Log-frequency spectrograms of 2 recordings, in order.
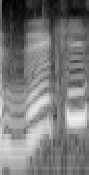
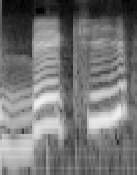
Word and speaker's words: béquille: Attention, ce n'est pas déquille, c'est béquille.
